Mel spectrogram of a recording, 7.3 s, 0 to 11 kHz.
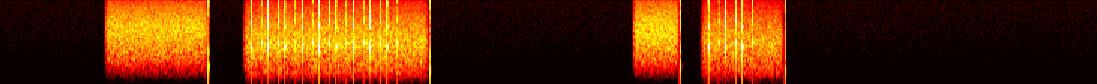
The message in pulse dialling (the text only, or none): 9 3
